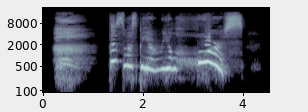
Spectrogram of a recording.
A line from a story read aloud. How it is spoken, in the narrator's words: she gasped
